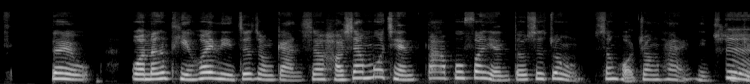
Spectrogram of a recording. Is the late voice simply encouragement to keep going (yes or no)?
no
